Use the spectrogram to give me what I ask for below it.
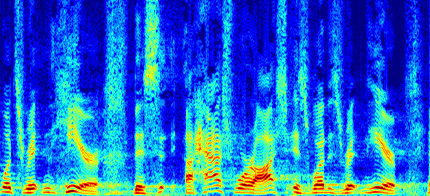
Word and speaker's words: Ahasuerus: Now, in the days of Ahasuerus, that's how you pronounce that name, Ahasuerus.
